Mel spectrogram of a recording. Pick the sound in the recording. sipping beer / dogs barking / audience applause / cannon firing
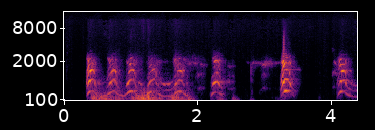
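dogs barking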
